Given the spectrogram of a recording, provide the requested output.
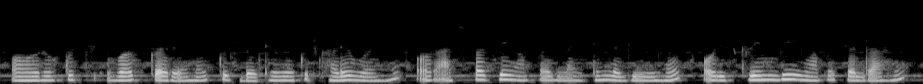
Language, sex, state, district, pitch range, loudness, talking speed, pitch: Hindi, female, Bihar, Bhagalpur, 185-205 Hz, -20 LUFS, 210 wpm, 195 Hz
